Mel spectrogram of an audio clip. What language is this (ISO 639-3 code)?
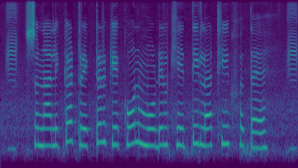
mag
